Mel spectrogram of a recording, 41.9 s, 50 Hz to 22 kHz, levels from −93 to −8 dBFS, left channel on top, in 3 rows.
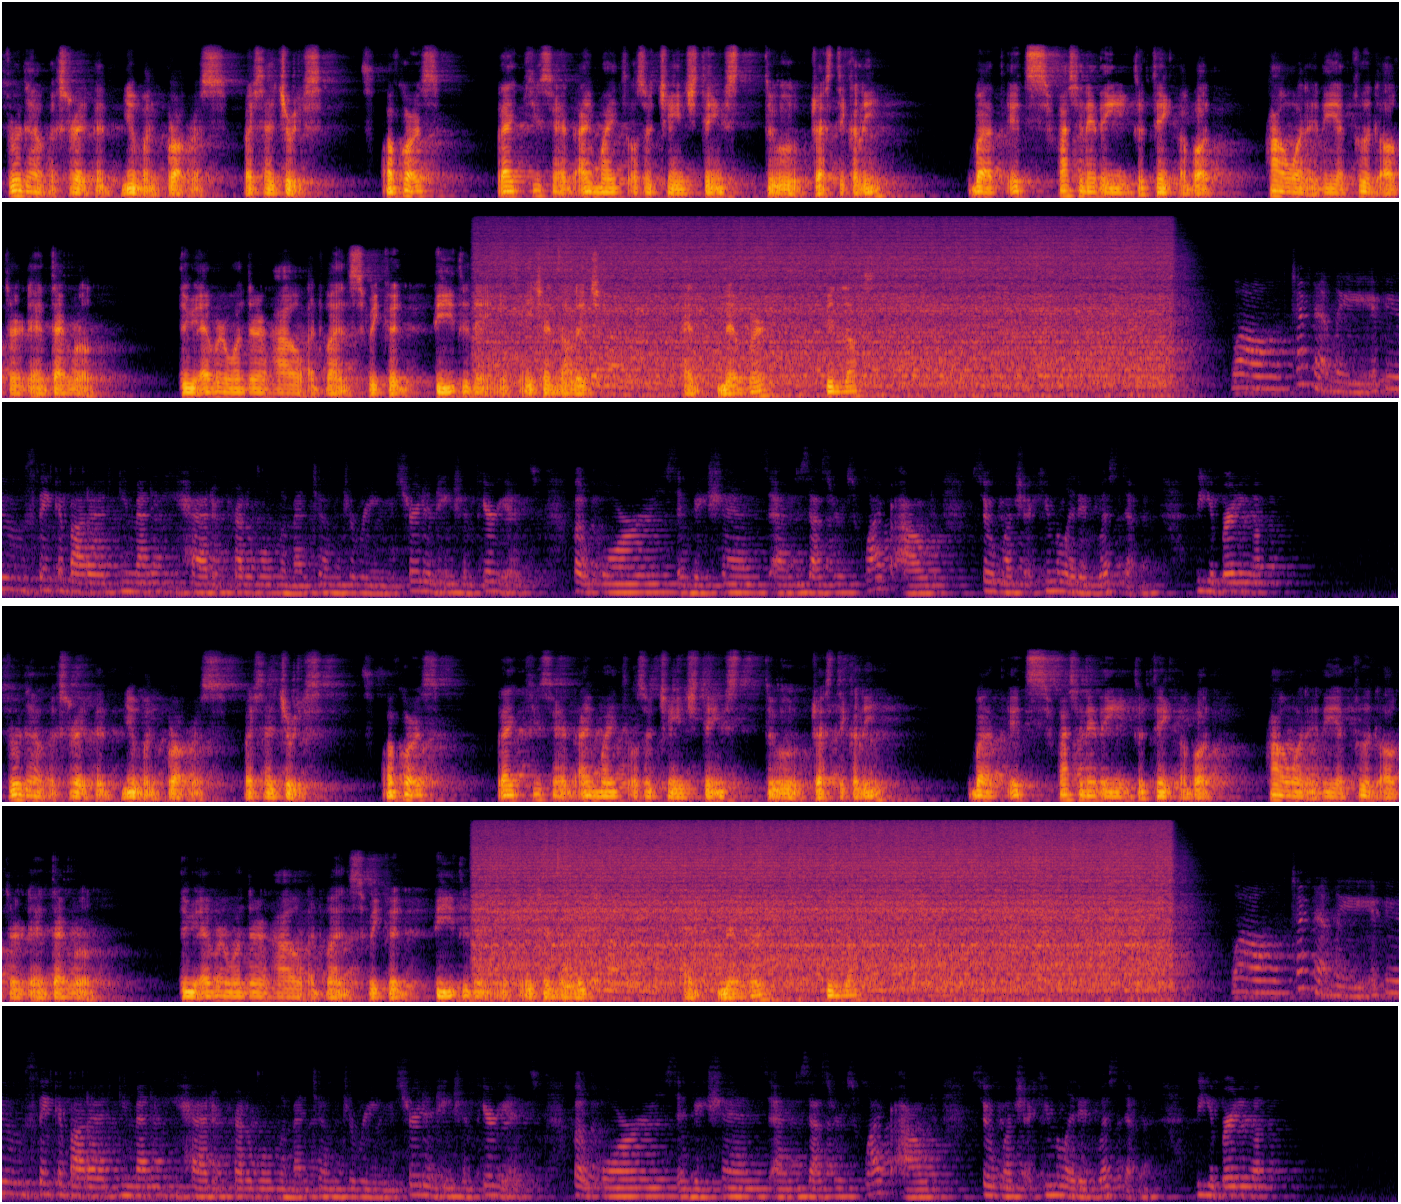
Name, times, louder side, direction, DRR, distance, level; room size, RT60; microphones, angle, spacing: voice 1, 0.0-3.2 3.6-4.4 5.0-7.4 7.6-8.8 9.7-12.1 12.6-14.9 15.8-18.0 18.3-20.0 20.8-21.7 22.2-22.7, left 2 dB, 45° left, 5 dB, 1.2 m, -27 dB
sound 1, 18.7-25.7, right 2 dB, 70° right, 3.2 m, -34 dB
voice 2, 26.3-40.5, equal, 5° right, 0 dB, 5.6 m, -45 dB
27.5 x 26.5 x 5.2 m, 1.0 s
head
